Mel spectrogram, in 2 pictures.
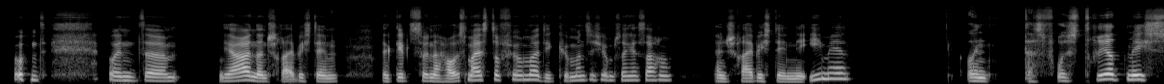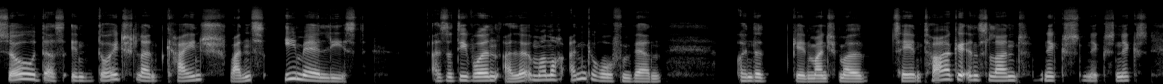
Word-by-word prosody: Und 225 Hz, -4 st, 0 dB, 0.6 s
und 185 Hz, -2 st, -1 dB
ähm, 165 Hz, -2 st, +1 dB, 0.4 s
ja, 170 Hz, +5 st, +5 dB
und 185 Hz, -, +2 dB
dann 150 Hz, -1 st, +3 dB
schreibe 155 Hz, -, -1 dB
ich 150 Hz, -, -6 dB
denen: 140 Hz, 0 st, -1 dB, 0.4 s
„Da 150 Hz, -, -1 dB
gibt's 160 Hz, +1 st, -2 dB
so -, -, 0 dB
'ne 145 Hz, -3 st, 0 dB
Hausmeisterfirma, 210 Hz, +8 st, +1 dB
die 145 Hz, -2 st, -7 dB
kümmern 190 Hz, +6 st, -4 dB
sich 215 Hz, 0 st, -5 dB
um 190 Hz, -2 st, -5 dB
solche 195 Hz, +1 st, -3 dB
Sachen.“ 200 Hz, 0 st, -2 dB, 0.4 s
Dann 140 Hz, -1 st, -2 dB
schreibe 145 Hz, +2 st, 0 dB
ich 145 Hz, -, -4 dB
denen 130 Hz, -1 st, -1 dB
'ne 130 Hz, -, +1 dB
E-Mail. 260 Hz, -, -1 dB, 1.2 s
Und 155 Hz, -2 st, +2 dB, 0.3 s
das -, -, -4 dB
frustriert 225 Hz, +8 st, +1 dB
mich 220 Hz, 0 st, +5 dB
so, 245 Hz, -1 st, +3 dB
dass -, -, -2 dB
in 175 Hz, -2 st, -4 dB
Deutschland 195 Hz, -6 st, 0 dB
kein 190 Hz, +6 st, +1 dB
Schwanz 455 Hz, -, -1 dB, 0.2 s
E-Mail 215 Hz, -10 st, +4 dB
liest. 150 Hz, -, -4 dB, 0.6 s
Also, 170 Hz, +1 st, -3 dB
die 185 Hz, 0 st, +1 dB
wollen 180 Hz, +1 st, +6 dB
alle 135 Hz, -, +2 dB
immer 205 Hz, 0 st, 0 dB
noch 215 Hz, 0 st, +1 dB
angerufen 170 Hz, -, -2 dB
werden. 135 Hz, -1 st, 0 dB, 0.7 s
Und 170 Hz, -1 st, -1 dB
da 165 Hz, -2 st, +3 dB, 0.3 s
gehen 140 Hz, -1 st, +1 dB
manchmal 140 Hz, +1 st, +2 dB, 0.2 s
10 155 Hz, 0 st, +1 dB
Tage 225 Hz, 0 st, +4 dB
ins 205 Hz, -1 st, +1 dB
Land. 185 Hz, 0 st, +1 dB
Nix, 190 Hz, -2 st, -3 dB
nix, 185 Hz, -, -7 dB
nix. 185 Hz, -, -3 dB
180 Hz, 145 wpm, -25 LUFS, 155-215 Hz, 1.2 s, wollen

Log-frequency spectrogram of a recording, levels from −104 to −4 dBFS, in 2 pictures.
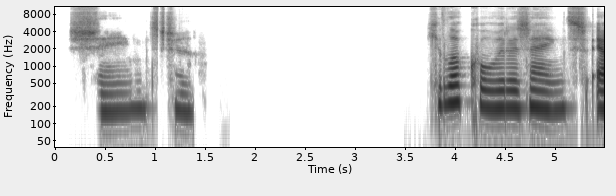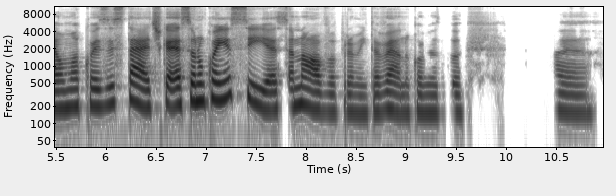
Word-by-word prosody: Gente. 170 Hz, 0 st, -12 dB, 2.3 s
Que 215 Hz, -, -11 dB
loucura, 195 Hz, -5 st, -4 dB
gente. 185 Hz, -1 st, -7 dB
É 185 Hz, -1 st, +3 dB
uma 195 Hz, +2 st, 0 dB
coisa 200 Hz, +1 st, -2 dB
estética. 220 Hz, -3 st, +4 dB
Essa 210 Hz, +4 st, +6 dB
eu -, -, +6 dB
não 245 Hz, 0 st, +4 dB
conhecia, 265 Hz, -, +3 dB
essa 175 Hz, +3 st, -3 dB
é -, -, 0 dB
nova 175 Hz, -6 st, +2 dB
pra 160 Hz, 0 st, -7 dB
mim. 155 Hz, -1 st, -8 dB
Tá 160 Hz, -, -4 dB
vendo 160 Hz, -2 st, -1 dB
como 155 Hz, 0 st, -6 dB
eu 155 Hz, -, -7 dB
tô 165 Hz, 0 st, -7 dB, 1.0 s
É. 155 Hz, -1 st, -7 dB
185 Hz, 125 wpm, -23 LUFS, 165-210 Hz, 2.3 s, Essa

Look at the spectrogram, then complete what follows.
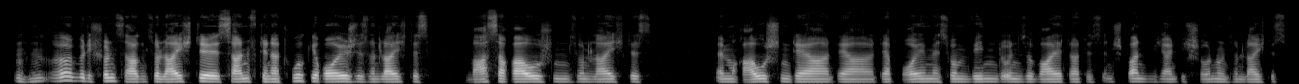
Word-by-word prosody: Mhm, 145 Hz, +2 st, -9 dB
äh, 170 Hz, +3 st, +2 dB
würde 160 Hz, -3 st, -1 dB
ich 135 Hz, -, -10 dB
schon 155 Hz, 0 st, +2 dB
sagen, 125 Hz, -4 st, +1 dB
so 130 Hz, +2 st, -1 dB
leichte 135 Hz, +3 st, +6 dB
sanfte 130 Hz, +1 st, +1 dB
Naturgeräusche, 135 Hz, -1 st, +3 dB
so 125 Hz, -, -13 dB
'n 125 Hz, -, -6 dB
leichtes 125 Hz, 0 st, 0 dB, 0.3 s
Wasserrauschen, 130 Hz, +2 st, +3 dB
so 130 Hz, +2 st, -11 dB
'n 130 Hz, -, -6 dB
leichtes, 125 Hz, 0 st, -4 dB, 0.6 s
ähm, 130 Hz, 0 st, -4 dB
Rauschen 130 Hz, +3 st, 0 dB
der 125 Hz, -1 st, +2 dB
der 120 Hz, 0 st, -3 dB
der 125 Hz, +2 st, -4 dB
Bäume, 130 Hz, +2 st, -2 dB
so 135 Hz, -, -6 dB
im 125 Hz, -1 st, -5 dB
Wind 130 Hz, 0 st, -3 dB
und 130 Hz, 0 st, -2 dB
so 125 Hz, -1 st, -8 dB
weiter. 125 Hz, 0 st, -1 dB
Das 120 Hz, -1 st, -19 dB
entspannt 130 Hz, 0 st, -5 dB
mich 125 Hz, 0 st, -12 dB
eigentlich 120 Hz, -1 st, -9 dB
schon 120 Hz, +2 st, -8 dB
und 120 Hz, -3 st, -7 dB
so 120 Hz, -, -14 dB
'n 120 Hz, -, -11 dB
leichtes 115 Hz, 0 st, -7 dB
125 Hz, 175 wpm, -24 LUFS, 125-135 Hz, 0.6 s, leichte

